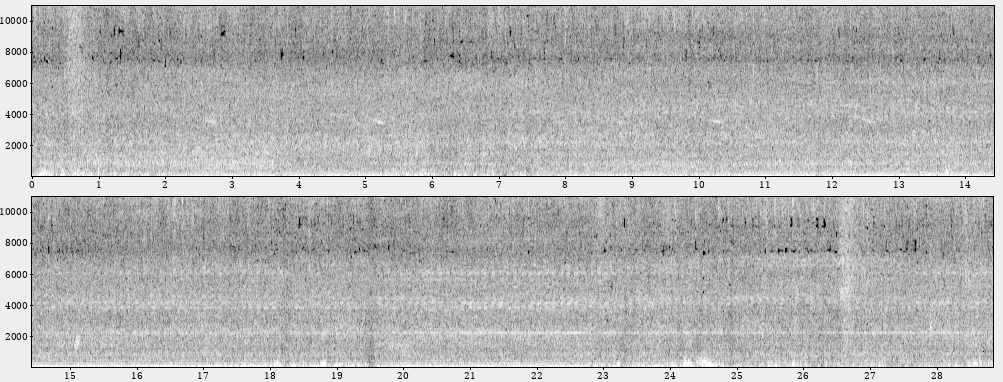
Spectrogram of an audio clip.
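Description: A steady low hum, with a few brief rumbling bursts in the second half, the loudest about eighteen seconds in.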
